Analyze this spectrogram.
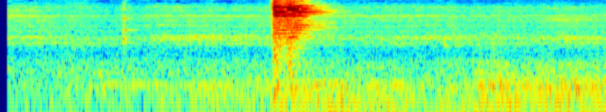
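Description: Vertical hydraulic baling press with its steady machine hum, and a single loud, sharp metallic screech and clink about three seconds in as a steel strapping rod is worked through the slots of the pressed bale, ringing briefly before it dies away.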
